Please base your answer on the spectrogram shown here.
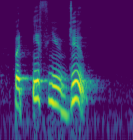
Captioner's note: none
